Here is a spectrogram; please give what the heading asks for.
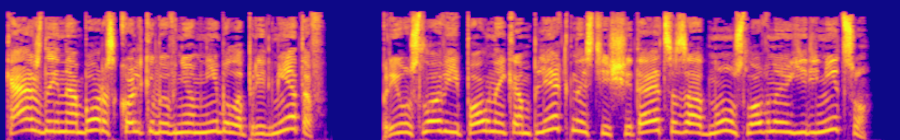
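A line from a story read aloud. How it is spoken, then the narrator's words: Squeaky cricket voice. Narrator (Russian): пискнул сверчок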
